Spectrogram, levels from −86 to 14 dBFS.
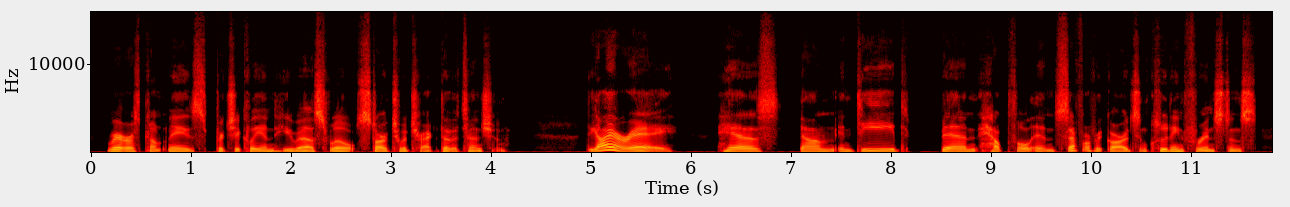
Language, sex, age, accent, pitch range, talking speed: English, female, 60-79, American, 150-175 Hz, 130 wpm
